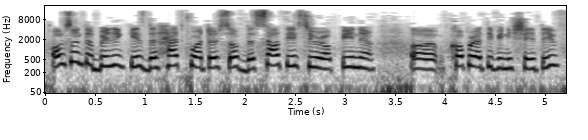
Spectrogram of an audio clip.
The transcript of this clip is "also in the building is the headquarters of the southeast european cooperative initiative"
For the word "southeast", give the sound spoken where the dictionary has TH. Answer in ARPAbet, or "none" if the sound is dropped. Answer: T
